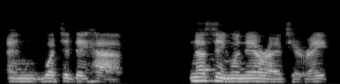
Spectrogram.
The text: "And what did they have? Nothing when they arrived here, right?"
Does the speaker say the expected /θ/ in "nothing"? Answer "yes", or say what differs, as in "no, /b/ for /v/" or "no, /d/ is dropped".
yes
